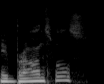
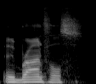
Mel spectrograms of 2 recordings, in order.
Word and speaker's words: New Braunfels: That's New Braunfels. – How did you say that? – New Braunfels. – Okay. – New Braunfels.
